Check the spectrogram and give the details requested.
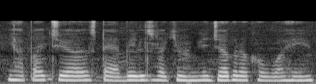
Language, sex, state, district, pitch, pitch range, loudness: Hindi, female, Madhya Pradesh, Bhopal, 195 Hz, 190-200 Hz, -13 LUFS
